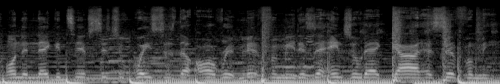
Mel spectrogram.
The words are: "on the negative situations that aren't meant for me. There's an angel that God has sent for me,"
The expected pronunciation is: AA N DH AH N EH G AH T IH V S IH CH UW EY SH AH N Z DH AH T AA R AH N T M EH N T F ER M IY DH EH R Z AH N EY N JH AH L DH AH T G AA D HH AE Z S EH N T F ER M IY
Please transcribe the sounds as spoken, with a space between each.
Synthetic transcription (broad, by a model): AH N DH AH N EH G AH T IH V S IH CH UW EY S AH Z DH AH T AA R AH T M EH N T F ER M IY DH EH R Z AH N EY N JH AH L DH AH T G AA D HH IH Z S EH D F ER M IY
